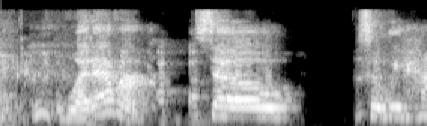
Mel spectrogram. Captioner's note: laughs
